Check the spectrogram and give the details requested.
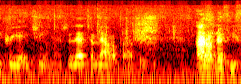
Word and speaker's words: malapropism: It's a malapropism. M-A-L-A-P-R-O-P. So mala, and then the word prop, ism.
